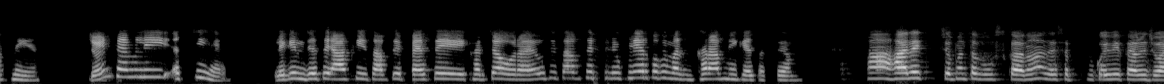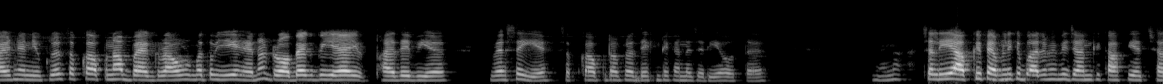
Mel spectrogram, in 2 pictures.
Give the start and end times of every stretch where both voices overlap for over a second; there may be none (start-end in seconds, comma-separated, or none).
none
